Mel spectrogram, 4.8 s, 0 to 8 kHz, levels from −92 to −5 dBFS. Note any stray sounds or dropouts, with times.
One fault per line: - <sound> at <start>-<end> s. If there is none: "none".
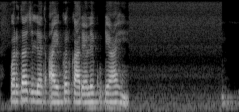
none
